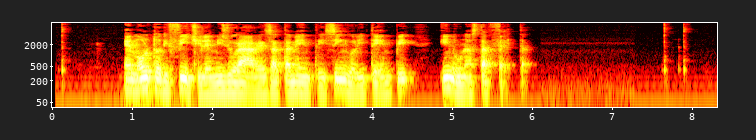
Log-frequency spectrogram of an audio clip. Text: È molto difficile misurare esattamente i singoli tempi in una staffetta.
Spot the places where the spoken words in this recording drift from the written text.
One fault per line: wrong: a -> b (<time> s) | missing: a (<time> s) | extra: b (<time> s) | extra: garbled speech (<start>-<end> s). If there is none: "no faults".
no faults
